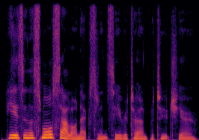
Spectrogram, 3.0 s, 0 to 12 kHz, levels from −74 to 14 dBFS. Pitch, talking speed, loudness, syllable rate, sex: 175 Hz, 180 wpm, -19 LUFS, 5.9 syllables/s, female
